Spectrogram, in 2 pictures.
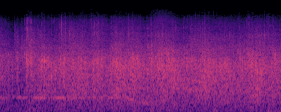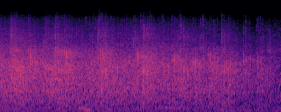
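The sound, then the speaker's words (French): A crowd at a church convention applauds the youth, a faint, steady wash of hand clapping that holds evenly throughout without a clear start or finish. “On acclame pour la jeunesse.”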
